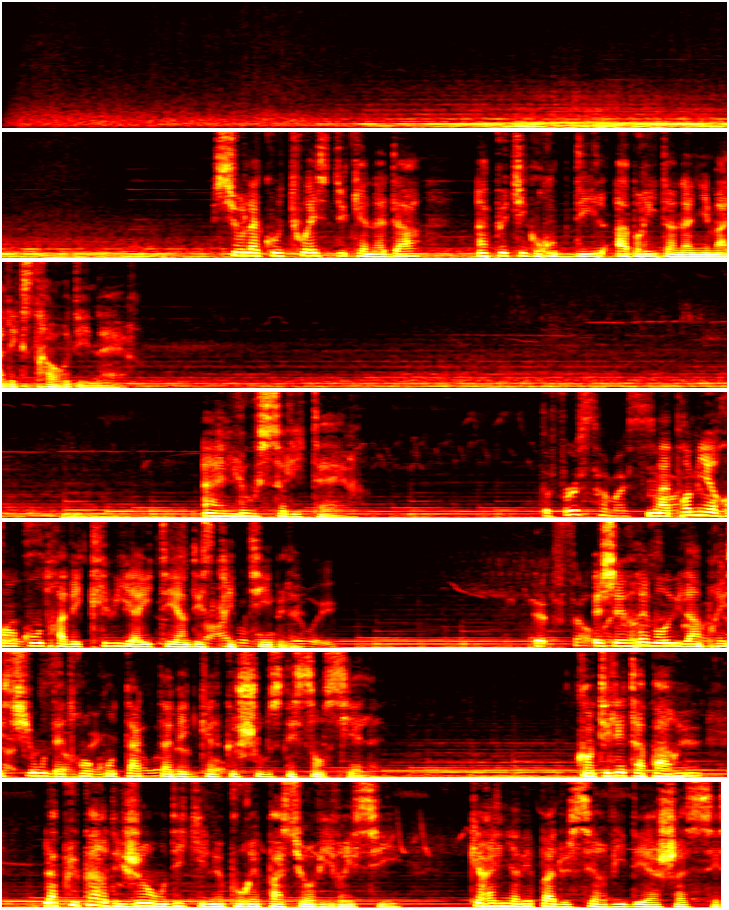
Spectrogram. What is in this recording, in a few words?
Voice Over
